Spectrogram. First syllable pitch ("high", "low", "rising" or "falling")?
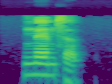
high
